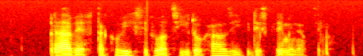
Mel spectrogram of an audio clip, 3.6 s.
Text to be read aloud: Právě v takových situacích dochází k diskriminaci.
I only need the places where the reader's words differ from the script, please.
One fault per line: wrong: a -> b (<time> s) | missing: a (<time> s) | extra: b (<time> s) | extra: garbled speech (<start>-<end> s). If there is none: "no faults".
no faults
